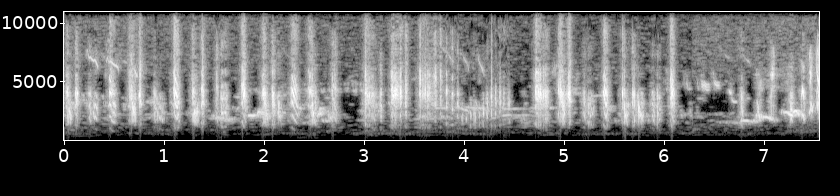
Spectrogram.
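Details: Woodchat shrike singing a long, busy medley of harsh scratchy notes, clicks and brief whistled twitters delivered almost without pause, with a few squeaky nasal phrases mixed in.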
